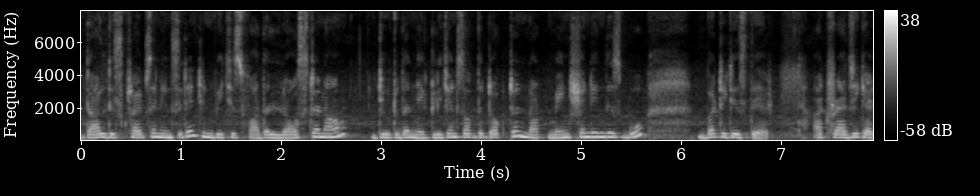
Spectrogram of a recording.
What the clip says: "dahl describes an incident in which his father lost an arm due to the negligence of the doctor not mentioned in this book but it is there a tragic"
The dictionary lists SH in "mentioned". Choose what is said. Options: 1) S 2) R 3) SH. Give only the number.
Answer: 3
